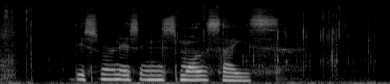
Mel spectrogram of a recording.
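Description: A zipper is pulled open on a small bag.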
